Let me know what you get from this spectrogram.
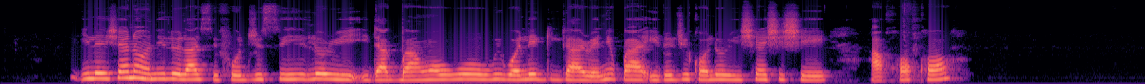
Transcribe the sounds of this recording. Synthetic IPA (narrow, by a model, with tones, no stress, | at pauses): i˧le˧i˧ʃɛ˦nãː˦˨˧nĩ˧˦lo˦˨la˦si˨fo˧d͡ʒu˦si˦lo˦ɾi˧ḭ˨da˨ɡ͡ba˨w̃ɔ̃˧o˧wo˦˧wi˦wɔ˧le˦ɡi˦˨ɡa˧˨ɾɛ˨nĩ˦k͡pa˧i˨do˨˧˦d͡ʒu˦kɔ˧lo˦ɾi˧i˧ʃɛ˦ʃi˦ʃe˧ | a˨kʰɔ˨˦kʰɔ˦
